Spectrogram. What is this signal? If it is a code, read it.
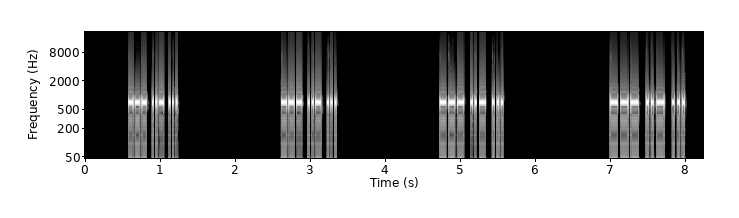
Morse code, heard as a keyed tone, about 48 wpm, 700 Hz. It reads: OUS OUS OUS OUS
